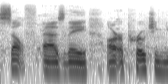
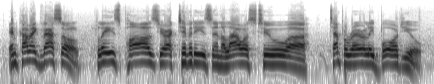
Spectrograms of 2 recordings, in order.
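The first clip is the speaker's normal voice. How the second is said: very loud, very high-pitched booming voice; 9 semitones higher, 9 dB louder than usual. A voice hails an incoming vessel asking to board, loud booming voice. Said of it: "you hear a loud booming voice".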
